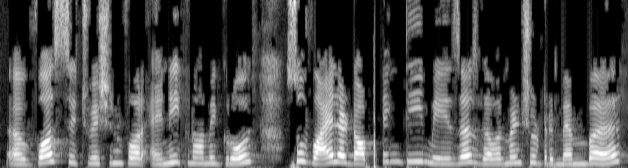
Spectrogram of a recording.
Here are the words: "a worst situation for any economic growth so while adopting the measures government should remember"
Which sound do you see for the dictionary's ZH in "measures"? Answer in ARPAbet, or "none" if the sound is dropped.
Z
